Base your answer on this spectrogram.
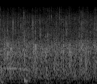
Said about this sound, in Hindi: जोरदार तालियां हो जाए हमारे मेहमानों के लिए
